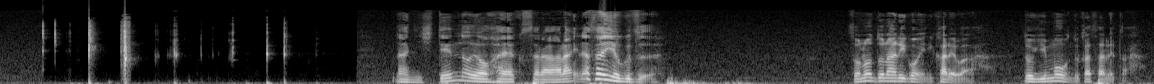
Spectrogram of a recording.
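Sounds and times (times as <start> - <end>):
pull-tab can opening: 0.4 - 3.2
speech: 4.0 - 6.7, 8.5 - 11.4.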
